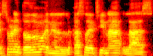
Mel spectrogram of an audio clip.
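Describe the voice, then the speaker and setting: At a moderate pace, a man with a medium pitch and a bright, sharp tone speaks with fairly even intonation. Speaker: finance podcast host. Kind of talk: conversational podcast explainer.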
